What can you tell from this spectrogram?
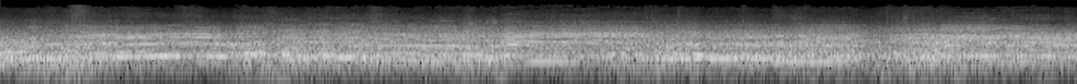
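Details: Peranakan Ongole bulls for sale at Pasar Pon, Ambarawa, Central Java, calling in a series of long wavering moos, several cattle answering each other amid loud market bustle.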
